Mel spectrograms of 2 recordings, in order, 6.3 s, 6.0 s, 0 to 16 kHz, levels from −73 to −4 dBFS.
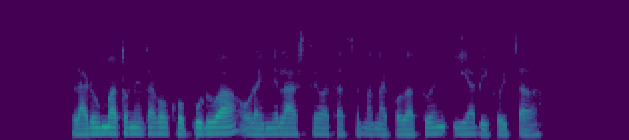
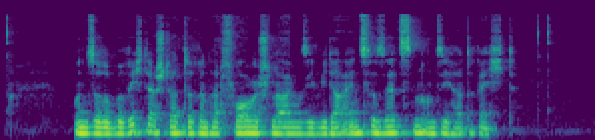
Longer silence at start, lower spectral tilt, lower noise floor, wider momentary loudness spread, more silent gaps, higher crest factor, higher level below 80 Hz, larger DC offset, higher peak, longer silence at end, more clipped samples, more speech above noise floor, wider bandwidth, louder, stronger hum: about the same, 0.7 s vs 0.75 s; about the same, -6.5 dB/octave vs -5.5 dB/octave; first, under -90 dBFS vs -59 dBFS; about the same, 10 LU vs 10 LU; neither; about the same, 20 dB vs 16 dB; second, -74 dBFS vs -58 dBFS; neither; second, -24 dBFS vs -6 dBFS; about the same, 0.9 s vs 0.85 s; neither; first, over 47 dB vs 39 dB; second, 7.6 kHz vs 11.5 kHz; second, -44 LUFS vs -21 LUFS; neither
